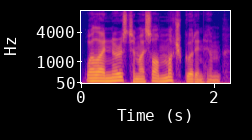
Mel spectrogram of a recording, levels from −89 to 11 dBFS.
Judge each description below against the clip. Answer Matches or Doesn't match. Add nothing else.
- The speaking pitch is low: Matches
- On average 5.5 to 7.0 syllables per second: Matches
